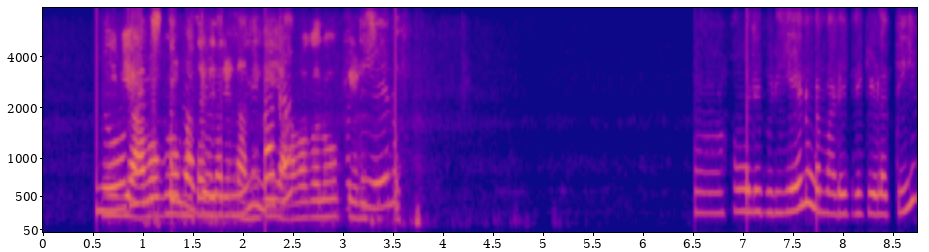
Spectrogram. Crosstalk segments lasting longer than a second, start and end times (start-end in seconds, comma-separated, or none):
0.6-2.4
